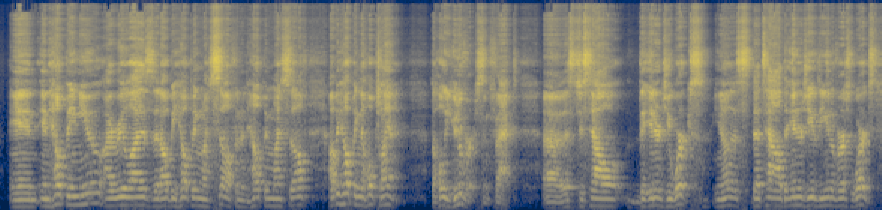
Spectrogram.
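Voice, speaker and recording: A man's fairly high, very fast voice with fairly even intonation, plus audible room echo and noticeable background noise. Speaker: spiritual self-help vlogger. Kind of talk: casual monologue vlog. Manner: halting with many fillers.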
